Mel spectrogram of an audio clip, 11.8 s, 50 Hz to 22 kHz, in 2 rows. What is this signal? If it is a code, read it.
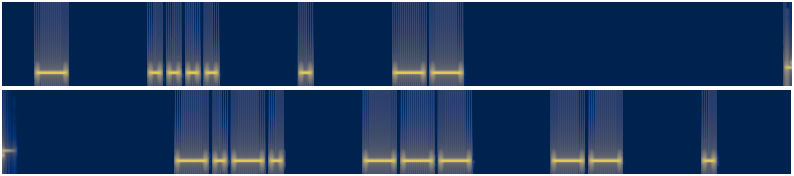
Morse code, heard as a keyed tone, about 17 wpm, spaced as for 10 wpm, 700 Hz. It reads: THEM COME
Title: 3x Character Spacing - Top 200 Words - 17wpm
